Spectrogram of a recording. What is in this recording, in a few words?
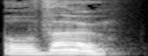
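"although", British English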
